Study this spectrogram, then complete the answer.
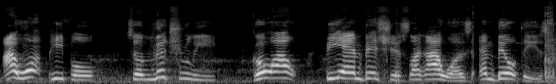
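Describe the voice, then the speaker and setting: With a very high, somewhat bright voice, lively intonation, and a moderate pace, a man runs a casual livestream. The host, a machine builder, fervently rallies his audience and sincerely thanks each donor by name.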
